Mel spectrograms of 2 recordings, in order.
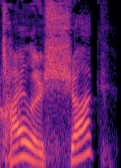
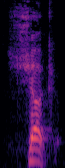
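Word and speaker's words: Tyler Shough: Tyler Shuck. Yep. Maybe this is misspelled on my sh H. S H O U G H Shuck.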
